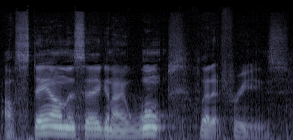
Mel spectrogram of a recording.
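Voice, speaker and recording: A man voicing a faithful, earnest male elephant from a storybook, with loud exclamations. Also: mid-range voice, lively intonation, measured pace, vocal fry. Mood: determined. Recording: long hall reverb.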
